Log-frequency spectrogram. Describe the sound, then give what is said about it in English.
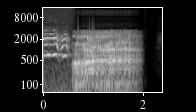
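A turkey vulture's harsh, raspy hissing grunt, one loud rough sustained rush lasting over a second before stopping abruptly, preceded by a brief warbling tonal note. No one speaks. “No, honey, that's just a turkey vulture.”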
